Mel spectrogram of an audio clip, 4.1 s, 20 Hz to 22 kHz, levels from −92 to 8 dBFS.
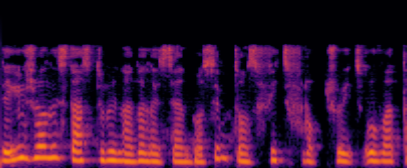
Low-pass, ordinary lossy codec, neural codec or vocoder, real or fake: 7.2 kHz; none; codec, 16 kHz, 16 kbps, FunCodec, trained on LibriTTS, 50 frames a second; fake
